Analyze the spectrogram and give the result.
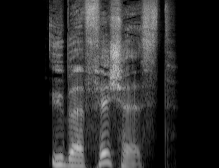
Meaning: second-person singular subjunctive I of überfischen
- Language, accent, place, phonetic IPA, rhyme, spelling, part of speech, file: German, Germany, Berlin, [yːbɐˈfɪʃəst], -ɪʃəst, überfischest, verb, De-überfischest.ogg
